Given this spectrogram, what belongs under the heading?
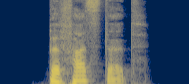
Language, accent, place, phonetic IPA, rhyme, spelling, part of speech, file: German, Germany, Berlin, [bəˈfastət], -astət, befasstet, verb, De-befasstet.ogg
- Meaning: inflection of befassen: 1. second-person plural preterite 2. second-person plural subjunctive II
